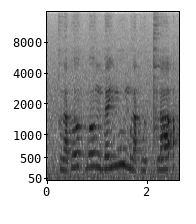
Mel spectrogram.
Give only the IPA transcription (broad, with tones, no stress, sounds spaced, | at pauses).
k ɯ˨˩ a̯ p l ɤː˥˩ k̚ b ɤː˥˩ ŋ b ɛː˦˥ j m uː˥˩ m ɯ˨˩ a̯ k w ɯ˨˩ k̚ pʰ l a˦˥ ʔ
